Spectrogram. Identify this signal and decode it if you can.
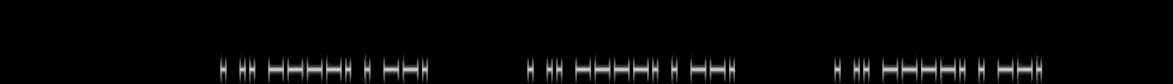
Morse code, heard as a keyed tone, about 25 wpm, 700 Hz. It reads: EI9EG EI9EG EI9EG
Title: DXCC-100 Call Signs - 5 Characters - Repeated 3x - 25wpm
